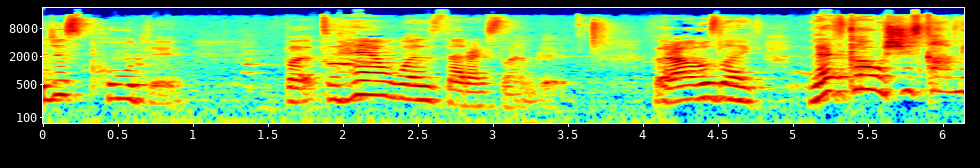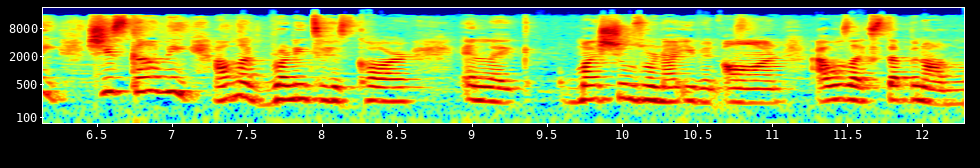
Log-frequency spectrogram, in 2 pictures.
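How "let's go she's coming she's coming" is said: high, hurried urging; urgent panic. Retold or imitated. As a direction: push him to run before mom arrives. Urging friend to flee mom.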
